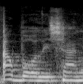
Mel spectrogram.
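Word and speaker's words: avolition: How do you pronounce it? Abolition.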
